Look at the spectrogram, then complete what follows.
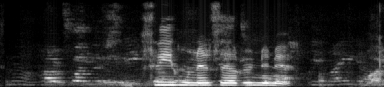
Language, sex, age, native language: Icelandic, male, 13, Icelandic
